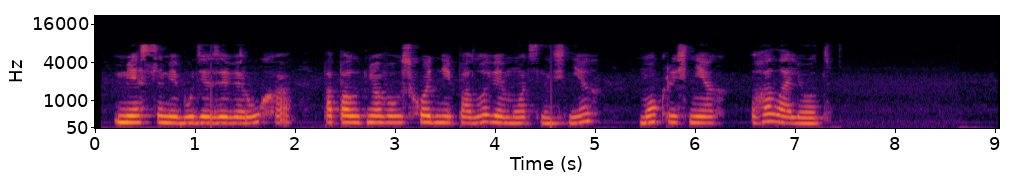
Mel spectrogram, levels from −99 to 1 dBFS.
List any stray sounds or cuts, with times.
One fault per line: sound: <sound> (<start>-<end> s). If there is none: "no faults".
no faults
